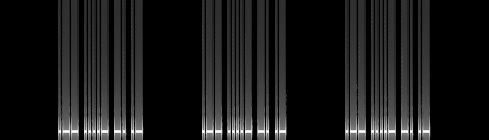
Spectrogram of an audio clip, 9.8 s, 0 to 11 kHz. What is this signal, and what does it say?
Morse code, heard as a keyed tone, about 28 wpm, 700 Hz. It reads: W4NA W4NA W4NA
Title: Call Signs Repeated 2x - 28wpm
